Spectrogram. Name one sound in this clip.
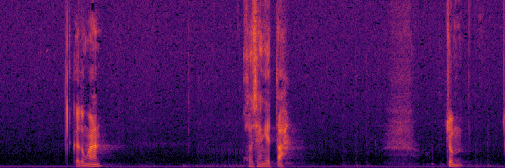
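A man speaks slowly and calmly into a microphone, in short phrases with pauses.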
